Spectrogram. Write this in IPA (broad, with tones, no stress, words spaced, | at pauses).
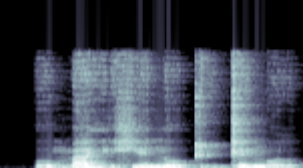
o˨ma˦ lʲɘ˨xʲɛ˦ no˦˨kʼi˨kʼɛ˦ŋ ɔ˨l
